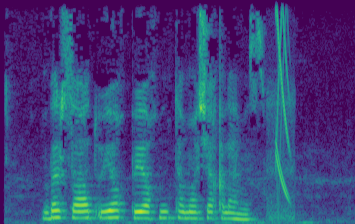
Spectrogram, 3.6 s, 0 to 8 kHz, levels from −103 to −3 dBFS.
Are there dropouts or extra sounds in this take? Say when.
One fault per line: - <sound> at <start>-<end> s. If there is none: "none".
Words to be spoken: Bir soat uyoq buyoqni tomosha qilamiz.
- chirp at 2.7-2.9 s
